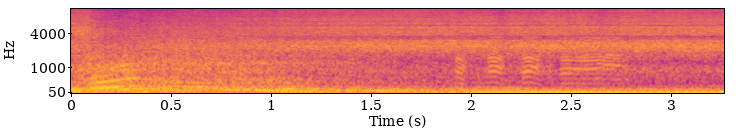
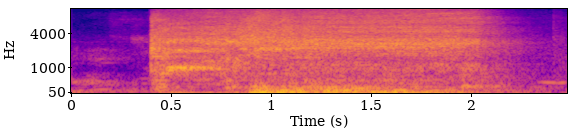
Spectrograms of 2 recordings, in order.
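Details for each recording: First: Small-block Chevy 400 V8 with a newly installed JEGS Bandit EFI, idle set to 750 rpm, about 13 AFR, 11 inHg vacuum: deep, even burble revving cleanly and dropping back to a steady idle, rowdy exhaust; normal revving. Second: Small-block Chevy 400 V8 on a newly installed JEGS Bandit EFI, first start before engine setup: cranks, catches under two seconds and dies; owner suspects the ECU needs a tach signal and the cylinder count set to eight.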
